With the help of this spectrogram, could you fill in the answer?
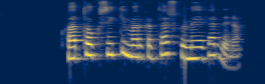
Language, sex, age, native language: Icelandic, female, 50-59, Icelandic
